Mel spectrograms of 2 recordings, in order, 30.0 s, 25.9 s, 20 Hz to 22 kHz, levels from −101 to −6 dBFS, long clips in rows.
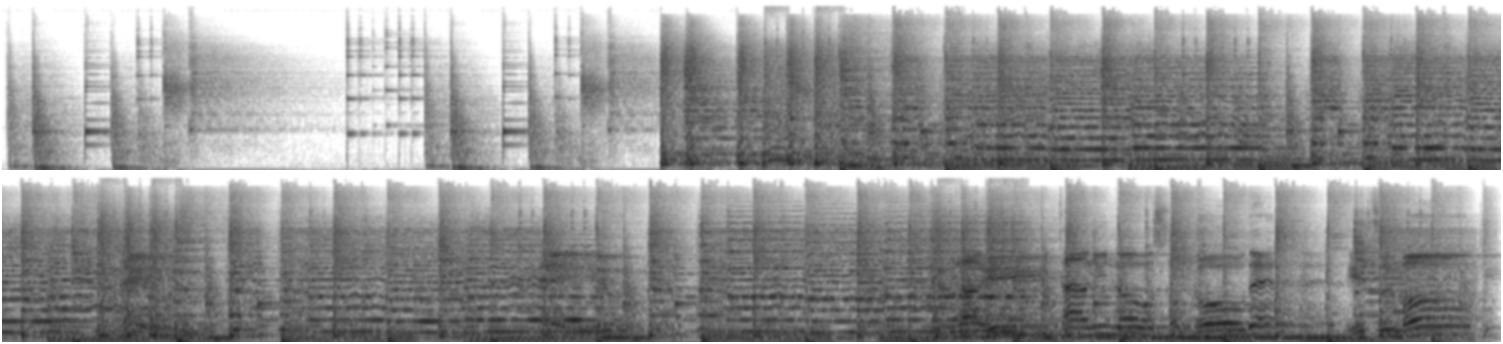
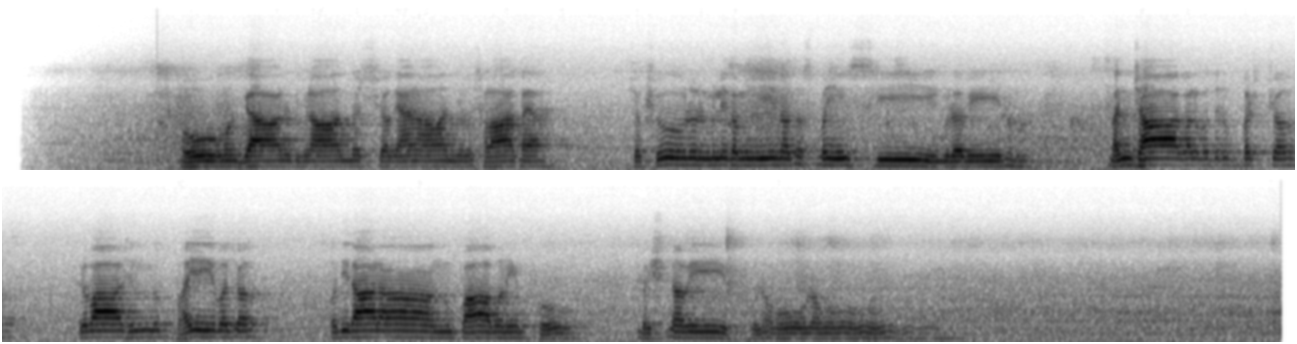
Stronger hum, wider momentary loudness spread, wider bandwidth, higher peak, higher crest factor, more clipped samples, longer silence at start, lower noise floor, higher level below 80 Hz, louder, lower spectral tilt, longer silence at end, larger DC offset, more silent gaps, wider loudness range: neither; second, 17 LU vs 24 LU; first, 19.5 kHz vs 5.4 kHz; second, -4 dBFS vs 0 dBFS; about the same, 22 dB vs 18 dB; neither; second, 0.05 s vs 1.35 s; first, -72 dBFS vs -54 dBFS; first, -38 dBFS vs -52 dBFS; second, -23 LUFS vs -18 LUFS; second, -4 dB/octave vs -10 dB/octave; second, 0 s vs 0.15 s; first, 0.4% vs under 0.1%; neither; first, 18 LU vs 10 LU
